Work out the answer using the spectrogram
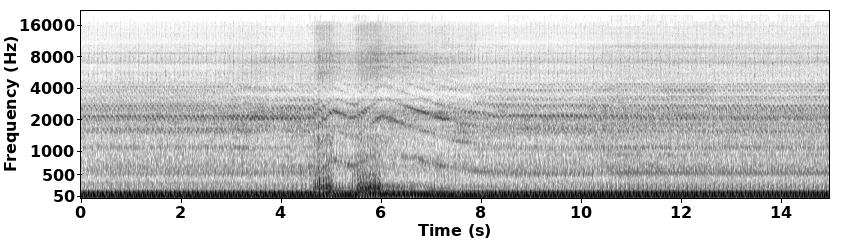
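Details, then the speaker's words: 2005 Ural Patrol motorcycle, boxer twin, after swapping left and right carbs: lumpy, loping idle with uneven beat after throttle blip, firing on left cylinder only, not right; misfire, running on one cylinder. "same thing firing on the left not on the right"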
